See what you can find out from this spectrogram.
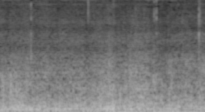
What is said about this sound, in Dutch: Het waait vannacht. In de stad lijkt de wind van om de hoek te komen. Hier hoor je de heuvels, de bergen, de verte. Mijn huis kraakt.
